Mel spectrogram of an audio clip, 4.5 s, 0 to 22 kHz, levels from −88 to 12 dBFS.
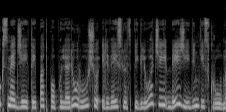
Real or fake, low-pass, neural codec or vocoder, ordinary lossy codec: fake; 14.4 kHz; vocoder, 44.1 kHz, 128 mel bands every 512 samples, BigVGAN v2; MP3, 48 kbps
